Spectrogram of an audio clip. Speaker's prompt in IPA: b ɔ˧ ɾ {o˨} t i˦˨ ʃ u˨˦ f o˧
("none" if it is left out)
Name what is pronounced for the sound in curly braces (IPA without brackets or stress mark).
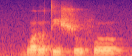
o˦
